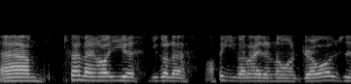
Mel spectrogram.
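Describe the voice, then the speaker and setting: A man with an Australian accent. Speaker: racing tipster. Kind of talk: casual chat. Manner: relaxed.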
